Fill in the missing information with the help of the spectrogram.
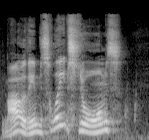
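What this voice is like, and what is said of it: Character line in a put-on accent. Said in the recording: “We can't afford that accent yet”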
